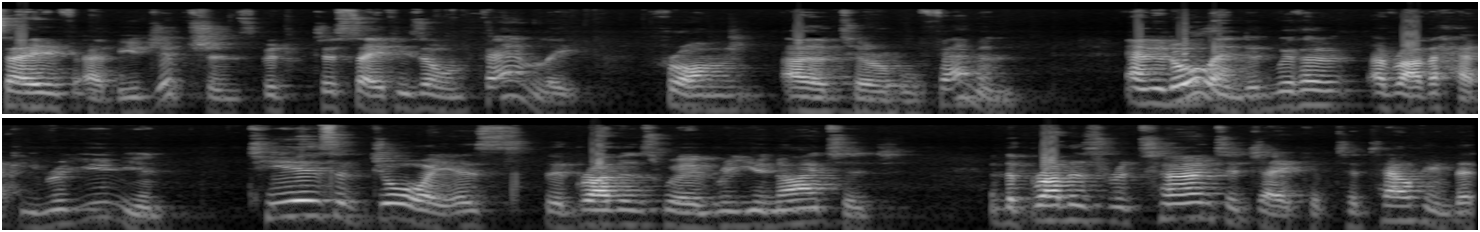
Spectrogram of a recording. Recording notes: This sermon was preached at Cross & Crown Penang on 6th February 2022.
